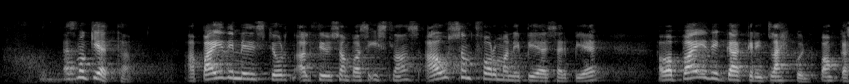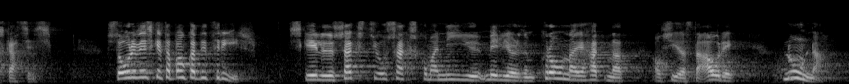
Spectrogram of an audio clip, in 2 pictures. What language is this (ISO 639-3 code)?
isl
